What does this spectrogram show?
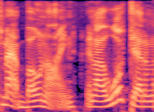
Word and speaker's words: Bonine: And I apologize to the Bonine family. I've been mispronouncing their name as many drivers for a long time, and I finally got it corrected this week. How do you mispronounce Bonine? Well, what did you call it, Bonin? They when I got the original driver's sheet, it was Bonnie. There was no second N.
